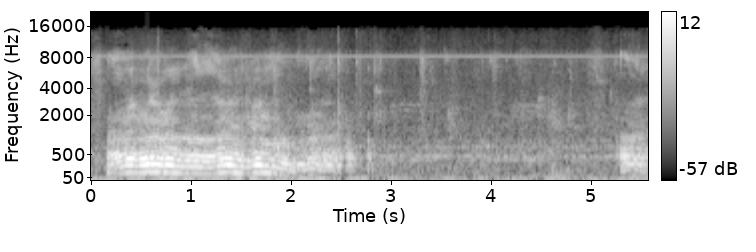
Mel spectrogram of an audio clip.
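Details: Female Norfolk dog playing with her best friend, another dog: a loud, wavering, tonal growl-whine lasting about two seconds, then a quiet stretch with a steady high electronic whine, ending with a short renewed groan.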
